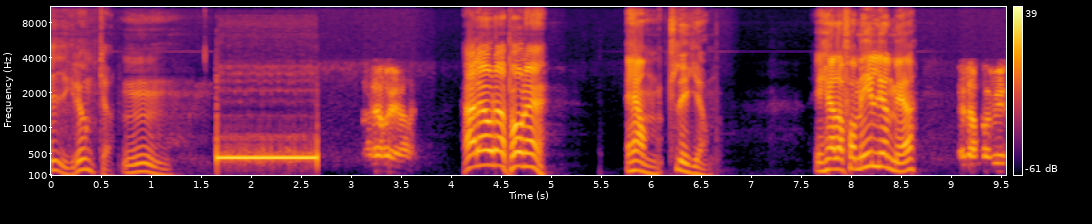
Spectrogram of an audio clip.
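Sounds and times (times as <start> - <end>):
speech: 0.0 - 1.3, 4.1 - 5.0, 5.8 - 6.7, 7.6 - 9.5
phone ringback tone: 1.7 - 2.7.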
